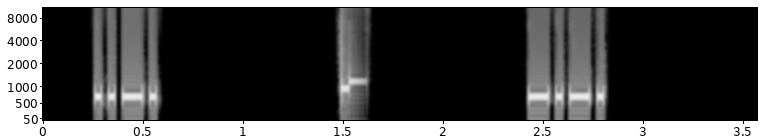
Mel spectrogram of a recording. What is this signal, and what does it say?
Morse code, heard as a keyed tone, about 36 wpm, 700 Hz. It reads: F C
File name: Single-Letter-Number-35wpm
